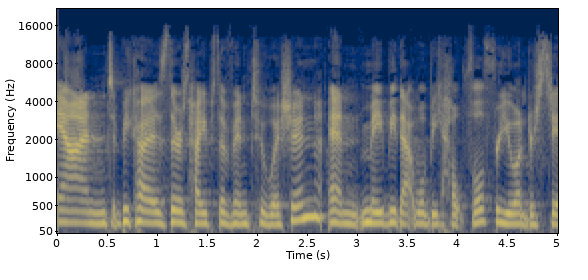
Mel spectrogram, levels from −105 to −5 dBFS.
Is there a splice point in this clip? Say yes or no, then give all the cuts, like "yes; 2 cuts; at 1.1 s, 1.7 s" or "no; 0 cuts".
yes; 2 cuts; at 1.3 s, 2.7 s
